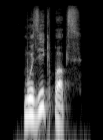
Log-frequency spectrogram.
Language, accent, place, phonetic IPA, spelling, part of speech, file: German, Germany, Berlin, [muˈziːkˌbɔks], Musikbox, noun, De-Musikbox.ogg
- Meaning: jukebox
